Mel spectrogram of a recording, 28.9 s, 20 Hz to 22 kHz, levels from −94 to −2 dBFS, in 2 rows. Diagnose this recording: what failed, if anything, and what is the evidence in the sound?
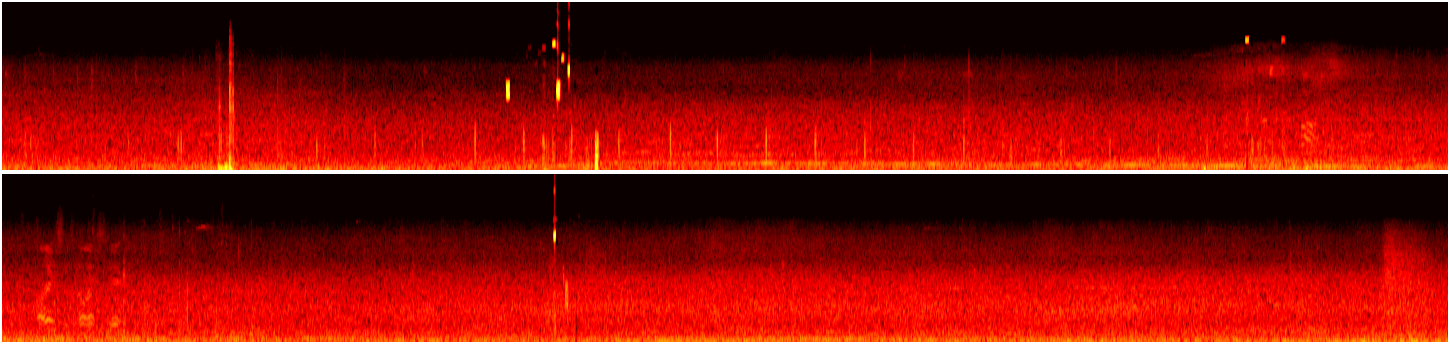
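Codec stage: the audio is dull throughout, with a granular, gurgling texture and flickering upper bands, likely MP2 compression at a low rate, around 80 kbps.

Transmission stage: DAB burbling at 5.04–5.98 s, 12.44–12.82 s and 19.83–20.26 s. Bit errors under 1% corrupt sub-band data, producing short blips of noise in single sub-bands.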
